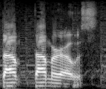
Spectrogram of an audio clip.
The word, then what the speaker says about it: Tamaraw: Just pronounce it like this. Tamaraw.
